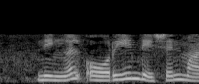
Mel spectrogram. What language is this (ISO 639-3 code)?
mal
